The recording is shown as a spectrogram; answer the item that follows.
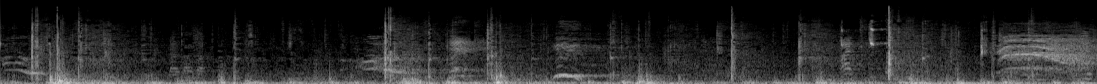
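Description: Badminton doubles rally: rackets striking the shuttlecock again and again, a sharp crack every half second to a second, with short shoe squeaks and footfalls on the court floor between the hits.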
